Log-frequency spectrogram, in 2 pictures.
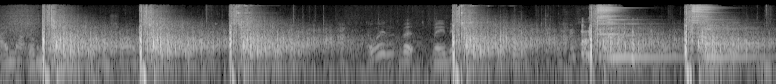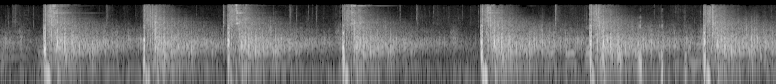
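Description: Gunshots from a fired gun: many sharp, loud bangs at an even pace about a second apart, each with a ringing, metallic decay that fades before the next shot.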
